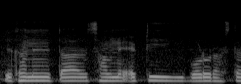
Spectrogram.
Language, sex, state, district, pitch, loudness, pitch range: Bengali, male, West Bengal, Paschim Medinipur, 165 Hz, -33 LUFS, 165-175 Hz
